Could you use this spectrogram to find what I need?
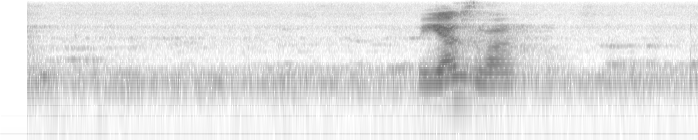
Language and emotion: Russian, neutral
